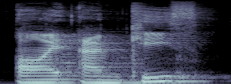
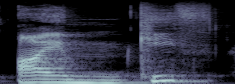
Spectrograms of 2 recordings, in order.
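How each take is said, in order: First: I and am are said as two full words. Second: I and am are contracted into one syllable. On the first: "like contractions"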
